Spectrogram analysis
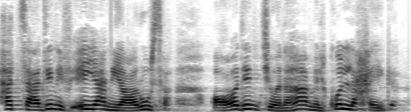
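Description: A woman's voice: fairly high pitch, racing, natural voice. A woman in Egyptian Arabic voicing a kind young sister-in-law who is affectionate and insistent, in a storybook tale.

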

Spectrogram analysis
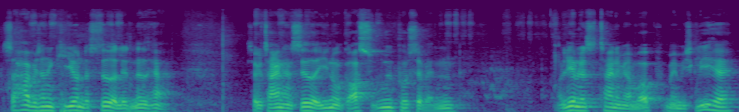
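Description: A man in his thirties teaching a live online drawing lesson from home, calmly narrating each stroke as he draws. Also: mid-range voice, creaky.

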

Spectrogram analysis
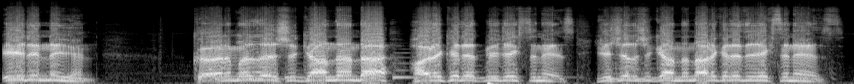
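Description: A man's voice: high voice, steady tone, creaky, bright, forceful tone, faint music behind, exaggerated voice. A man voicing a stern male announcer who coldly lays out the rules of a deadly game. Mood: commanding. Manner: slow, commanding, curt orders. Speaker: game host figure.

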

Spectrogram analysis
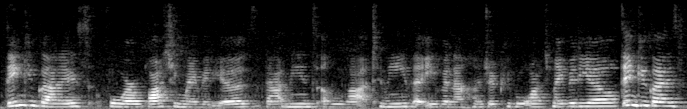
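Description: Candid young woman vlogging, gravelly voice. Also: a little high, normal speed, echoey room, slight background noise, poor audio. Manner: candid, confessional, filler-heavy. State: emotional, near tears. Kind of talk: casual talk to camera.

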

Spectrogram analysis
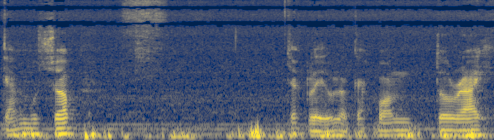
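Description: A man reviewing a fishing rod in a hesitant voice-over, pausing often and filling gaps. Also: low voice, background noise. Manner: slow, hesitant, many pauses and fillers.

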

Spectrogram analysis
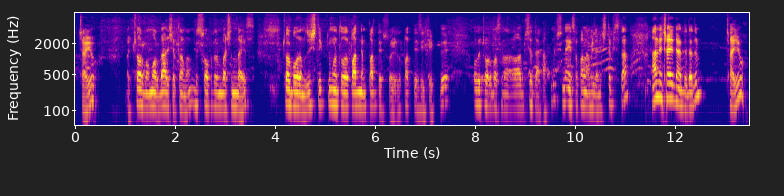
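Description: Chatty teasing man vlogging at home. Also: lowish voice. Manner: chatty and teasing, often laughing. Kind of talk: casual home vlog chat. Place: village house kitchen, indoors.

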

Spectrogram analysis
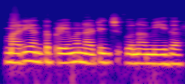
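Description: A furious, hurt young wife from a spoken storybook drama, read out by a woman narrator. She shouts her lines in a flat, even tone. The recording is dull and dry. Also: on the low side, a little fast, clean tone, dry recording, natural voice. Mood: angry. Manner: shouting angrily.

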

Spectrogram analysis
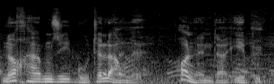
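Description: A man's voice: on the low side, lively intonation, moderate pace. A man giving scripted TV documentary narration with a dry, wry delivery.

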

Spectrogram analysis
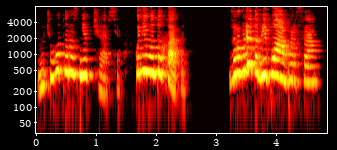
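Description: A woman's voice: extremely high pitch, sing-song, normal speed, voice pushed up. A woman voicing a bossy little girl who mothers a cat, scolding in a strict, sing-song way. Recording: echoey room.

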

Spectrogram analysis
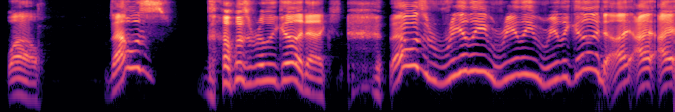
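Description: A performer voicing Goku as an upbeat cartoon hero who gives casual, approving reaction commentary and often stumbles over repeated words. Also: mid-range voice. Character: Goku, cheerful cartoon martial-arts hero reacting to music. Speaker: reaction video host. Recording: music playing behind.

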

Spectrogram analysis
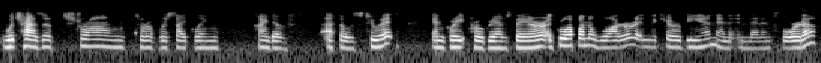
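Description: A woman from Denmark, a marine ecologist on a panel, talking fluently in quick animated bursts on a video call. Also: medium pitch, no room sound, highs cut off.

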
